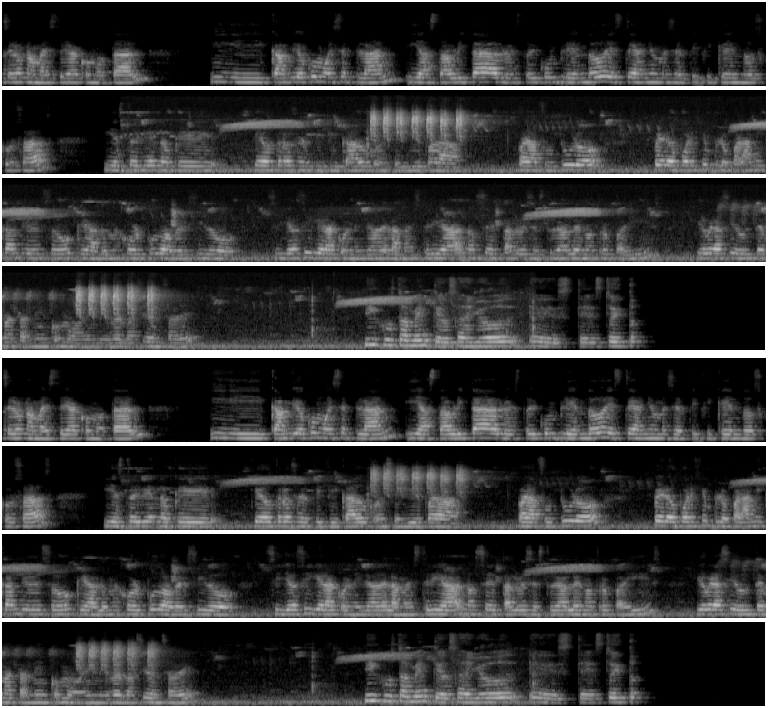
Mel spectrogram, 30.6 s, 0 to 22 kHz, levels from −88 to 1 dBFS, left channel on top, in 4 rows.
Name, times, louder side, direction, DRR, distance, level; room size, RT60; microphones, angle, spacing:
voice 1, 0.0-1.4 2.1-8.1 8.7-9.8 10.2-12.3 12.8-13.7 14.2-17.6 18.0-21.8 22.2-24.9, right 2 dB, 85° right, 1.4 m, -36 dB
sound 1, 8.8-28.3, left 7 dB, 30° left, 0.3 m, -39 dB
voice 2, 26.5-29.2, left 1 dB, 10° left, 0.8 m, -34 dB
3.9 x 2.6 x 4.0 m
head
